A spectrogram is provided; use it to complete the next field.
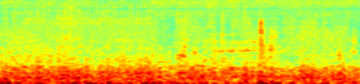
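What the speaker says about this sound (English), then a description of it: "It's too windy." Strong wind buffeting the microphone at a salt marsh nature trail in Brooklyn, a loud, continuous low rumble with gusty roar and no break throughout.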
